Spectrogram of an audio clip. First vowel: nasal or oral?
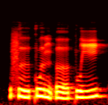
oral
